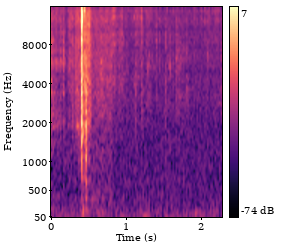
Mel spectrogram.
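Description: Fingers handling a paper sticker and pressing it onto a planner page: one sharp click about half a second in, then faint paper rustling.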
